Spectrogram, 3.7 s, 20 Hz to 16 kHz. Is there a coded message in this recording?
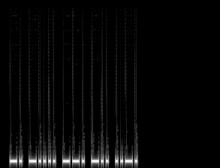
Yes: Morse code from 0.2 to 2.3 s, heard as a keyed tone, about 38 wpm, 700 Hz. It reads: N6GDF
